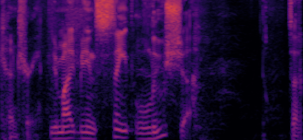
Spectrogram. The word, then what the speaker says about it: St. Lucia: You might be in St. Lucia. Is that how you pronounce that?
